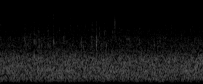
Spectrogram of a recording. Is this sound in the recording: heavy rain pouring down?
yes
